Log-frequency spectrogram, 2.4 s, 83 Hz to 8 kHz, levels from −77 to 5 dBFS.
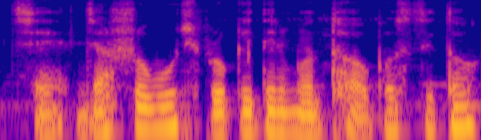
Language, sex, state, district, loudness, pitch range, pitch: Bengali, male, West Bengal, Alipurduar, -16 LUFS, 100-125 Hz, 110 Hz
